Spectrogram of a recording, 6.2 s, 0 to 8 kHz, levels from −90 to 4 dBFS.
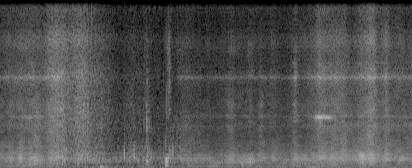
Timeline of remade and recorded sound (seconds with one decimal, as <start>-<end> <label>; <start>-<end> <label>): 0.0-0.9 remade; 0.9-2.7 recorded; 2.7-6.2 remade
